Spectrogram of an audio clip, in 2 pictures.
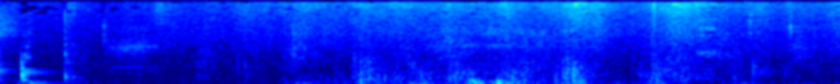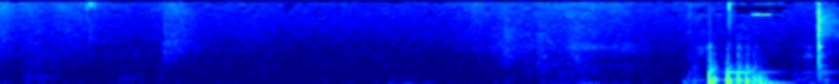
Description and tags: Throwing a towel around someone's shoulders. Internal, hard surface area.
